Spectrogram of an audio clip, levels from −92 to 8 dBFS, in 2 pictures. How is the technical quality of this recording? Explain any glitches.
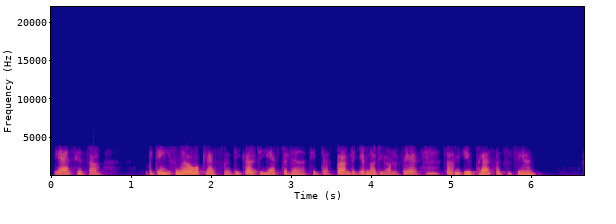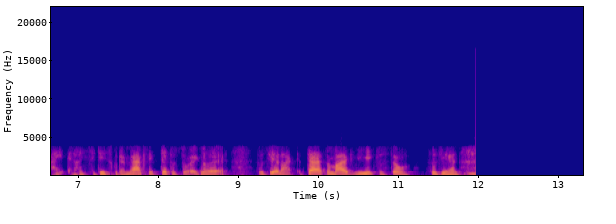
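Technical quality is fair at best: the whole thing runs through a heavily compressed phone-style codec, with three short dropouts and an abrupt ending.

Throughout, this is the G.729 codec at 8 kbit/s, and the damage is plainly audible. It rebuilds speech from a vocal-tract model, a pitch predictor and a few pulses per short frame, so nothing above 4 kHz survives and the voice comes out muffled, slightly rough and synthetic.

The VoIP packet loss concealed by the speech codec hits at 2.52–2.58 s, 4.96–5.03 s and 10.03–10.09 s. The first and last each lose about 20 ms, which points to a single dropped packet, and the middle one loses 60 ms, which fits three in a row. The decoder fills each gap by stretching its last pitch and filter into a buzzy tone or coloured noise that fades, and the voice stays weak or distorted for tens of milliseconds afterwards.

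Finally, there's a cut-off end at 11.96 s. The last buffers never got written, so the audio stops mid-sound and drops straight to digital silence with no natural decay, and that silence runs to the end of the clip.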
